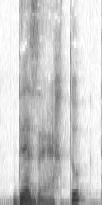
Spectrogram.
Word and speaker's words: desert: Se escreve D-E-S-E-R-T. Alright? D-E-S-E-R-T. A sílaba tônica é a segunda, então desert, desert. E esse S tem som de Z, right? Desert.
